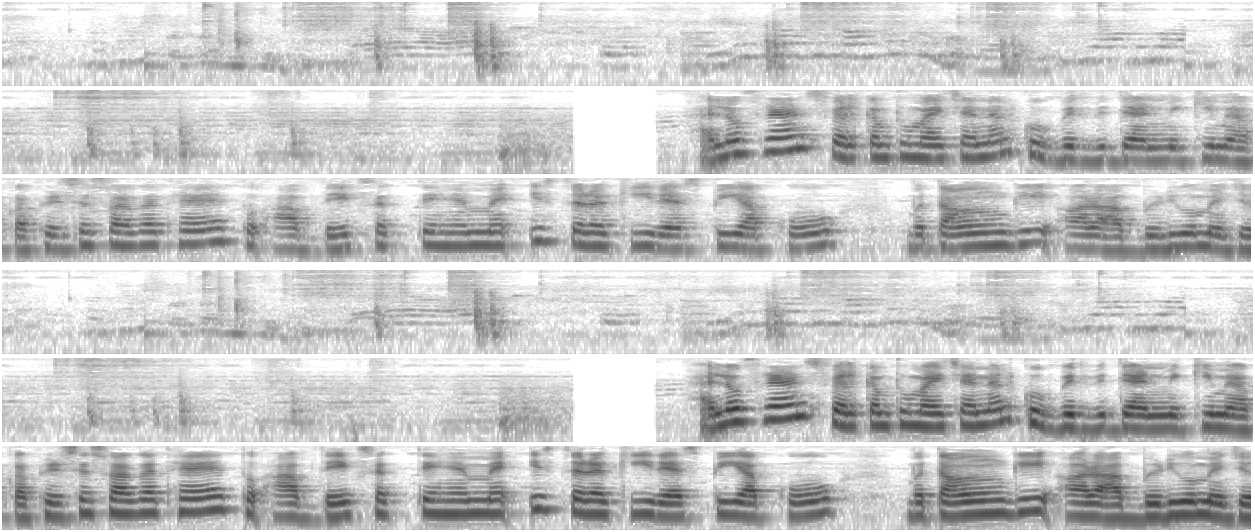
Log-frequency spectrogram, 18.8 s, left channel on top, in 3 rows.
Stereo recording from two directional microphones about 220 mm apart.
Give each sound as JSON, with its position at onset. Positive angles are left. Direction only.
{"t": 1.6, "sound": "music", "side_deg": 0}
{"t": 9.7, "sound": "speech", "side_deg": -35}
